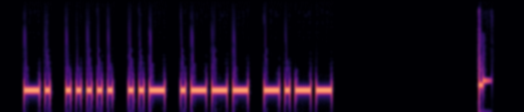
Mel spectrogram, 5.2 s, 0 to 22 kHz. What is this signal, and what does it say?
Morse code, heard as a keyed tone, about 22 wpm, 700 Hz. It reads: N5UJY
